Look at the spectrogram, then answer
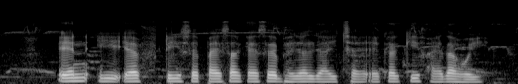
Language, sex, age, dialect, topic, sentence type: Magahi, male, 18-24, Western, banking, question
